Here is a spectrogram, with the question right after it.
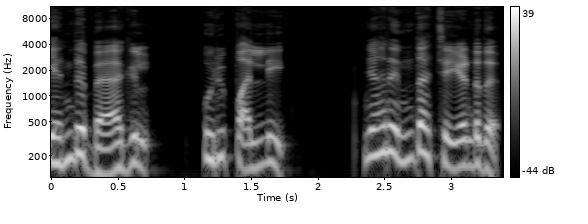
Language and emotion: Malayalam, fearful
